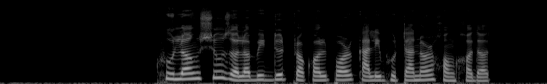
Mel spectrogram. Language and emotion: Assamese, neutral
